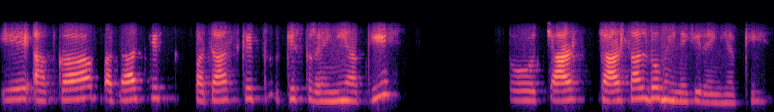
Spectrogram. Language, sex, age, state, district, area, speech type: Hindi, female, 18-30, Madhya Pradesh, Gwalior, rural, conversation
